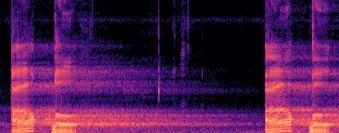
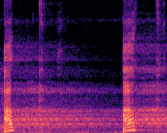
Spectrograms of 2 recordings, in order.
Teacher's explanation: Huruf qof sukun harus kita pantulkan juga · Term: Qalqalah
